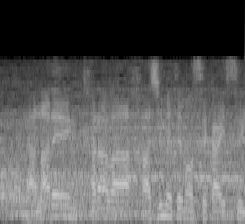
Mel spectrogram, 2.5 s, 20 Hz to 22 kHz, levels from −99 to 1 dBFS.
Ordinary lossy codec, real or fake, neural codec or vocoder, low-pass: none; fake; vocoder, 44.1 kHz, 128 mel bands every 512 samples, BigVGAN v2; 7.2 kHz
